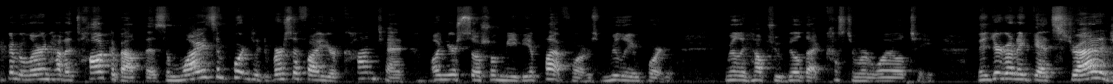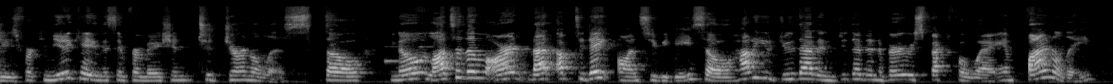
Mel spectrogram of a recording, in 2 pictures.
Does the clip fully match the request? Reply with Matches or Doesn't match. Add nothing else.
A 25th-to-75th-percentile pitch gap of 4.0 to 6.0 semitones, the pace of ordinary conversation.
Matches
